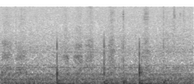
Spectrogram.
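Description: A plastic stylus taps and scratches small strokes across an iPad's glass screen while drawing a hand. Three sharp taps stand out over a soft, low scratchy hiss, and each fades quickly.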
